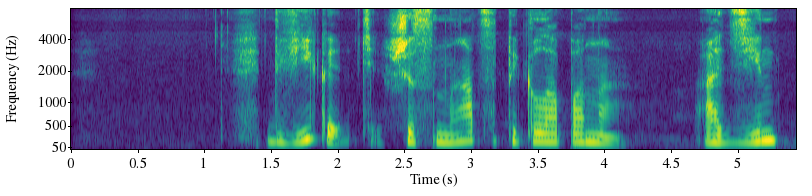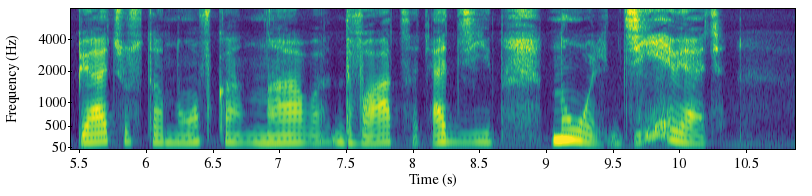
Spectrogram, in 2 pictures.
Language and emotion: Russian, neutral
